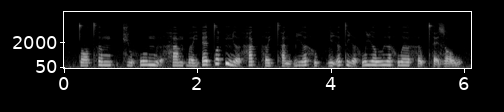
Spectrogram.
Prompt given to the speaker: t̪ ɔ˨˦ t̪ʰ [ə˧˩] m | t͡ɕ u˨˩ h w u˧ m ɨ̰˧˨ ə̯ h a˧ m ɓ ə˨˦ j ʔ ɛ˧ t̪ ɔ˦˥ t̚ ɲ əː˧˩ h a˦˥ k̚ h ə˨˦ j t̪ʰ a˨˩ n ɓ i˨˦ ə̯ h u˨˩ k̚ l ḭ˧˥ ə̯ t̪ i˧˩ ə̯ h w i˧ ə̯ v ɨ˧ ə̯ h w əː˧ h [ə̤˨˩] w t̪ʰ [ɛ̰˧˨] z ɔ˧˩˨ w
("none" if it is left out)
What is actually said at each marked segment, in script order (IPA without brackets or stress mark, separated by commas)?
ə˧, ə˧˩, ɛ̰˧˨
